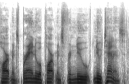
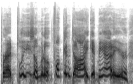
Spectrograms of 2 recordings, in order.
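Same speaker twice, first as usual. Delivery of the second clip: very high panicked squeal; hammed-up pleading for rescue, way up high; retold screaming. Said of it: "And he's screaming".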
